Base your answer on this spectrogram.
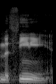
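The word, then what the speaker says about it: Matheny: It's spelled differently, but it's Metheny, and it's French in origin from what I'm told.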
